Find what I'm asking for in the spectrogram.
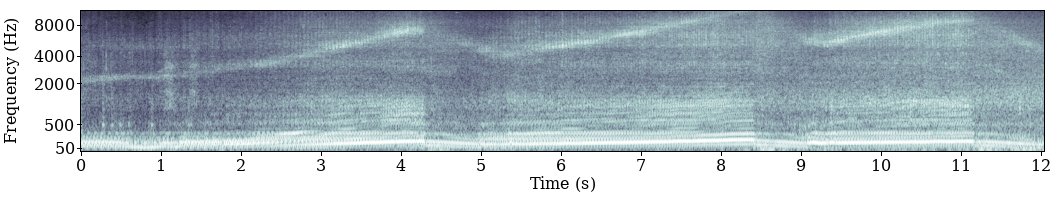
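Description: A 900HP turbocharged SVT Cobra pulls hard through several gears, its loud engine note climbing steeply then dropping at each shift, with turbo whine rising alongside, heard from close inside the car.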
